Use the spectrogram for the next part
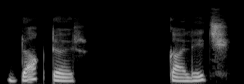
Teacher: आ और ऊ के बीच की आवाज है। इसका प्रयोग अंग्रेजी के शब्दों के लिए किया जाता है। · यह आ और ओ के बीच की आवाज है।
